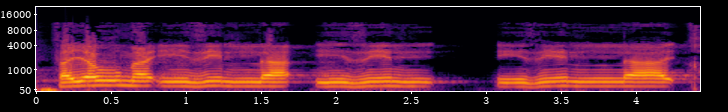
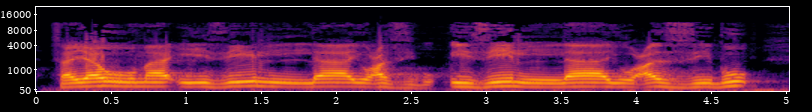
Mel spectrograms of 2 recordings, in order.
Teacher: يعني صار التنوين أو النون، النون الساكنة صارت لاما خالصة · Shown in: second take · Term: الإدغام التام أو الكامل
